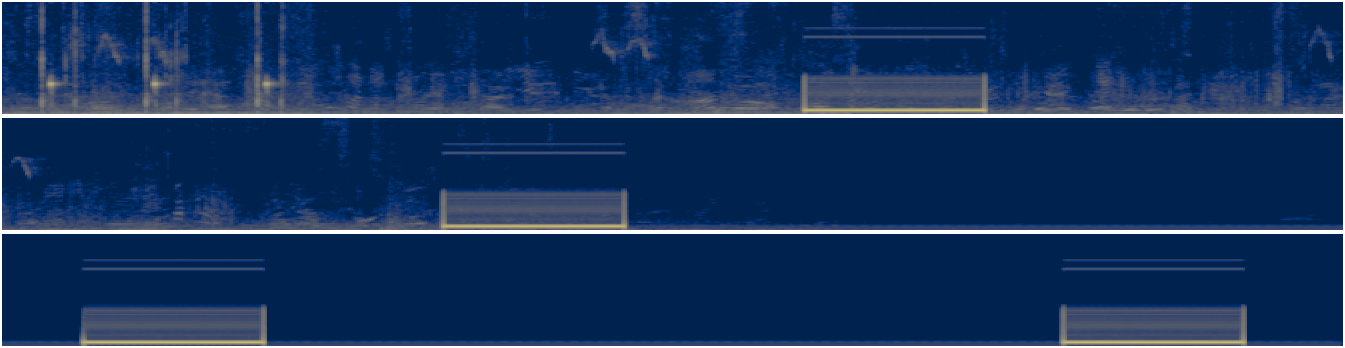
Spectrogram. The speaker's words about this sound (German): Ohne zu zögern griff ich zum Handy und wählte die Nummer der Polizei.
